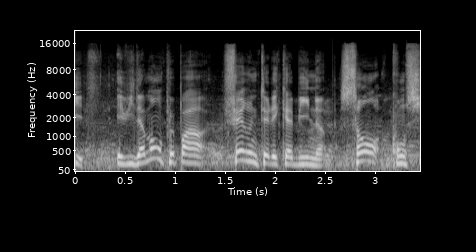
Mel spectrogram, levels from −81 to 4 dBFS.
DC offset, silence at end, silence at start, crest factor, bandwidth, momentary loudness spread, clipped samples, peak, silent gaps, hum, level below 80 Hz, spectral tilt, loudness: under 0.1%; 0 s; 0 s; 16 dB; 16.5 kHz; 4 LU; under 0.1%; 0 dBFS; none; none; -46 dBFS; -4 dB/octave; -16 LUFS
